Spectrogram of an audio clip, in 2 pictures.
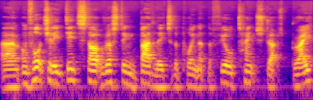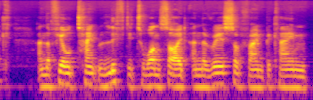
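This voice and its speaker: A British man with a slightly croaky voice from hay fever, presenting an informal car video in a chatty, hesitant way with rambling asides. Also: on the low side, normal speed, a bit bright. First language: English. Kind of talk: informal car video commentary, reading out a viewer's message.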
